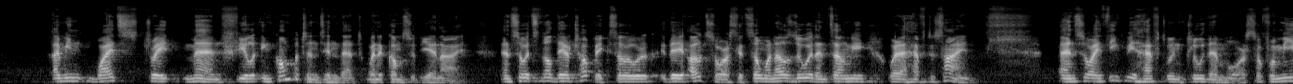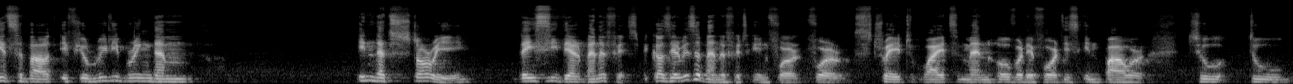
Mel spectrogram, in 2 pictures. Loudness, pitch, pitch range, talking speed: -22 LUFS, 135 Hz, 115-150 Hz, 190 wpm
